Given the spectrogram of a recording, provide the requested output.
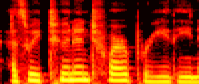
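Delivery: usual speaking voice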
